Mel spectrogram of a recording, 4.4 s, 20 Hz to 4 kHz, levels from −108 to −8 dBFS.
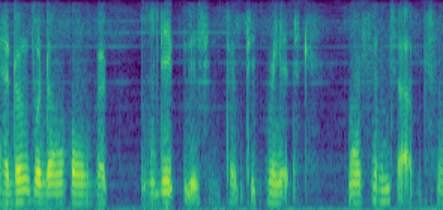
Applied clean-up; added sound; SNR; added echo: neural separator model SepFormer WHAM!.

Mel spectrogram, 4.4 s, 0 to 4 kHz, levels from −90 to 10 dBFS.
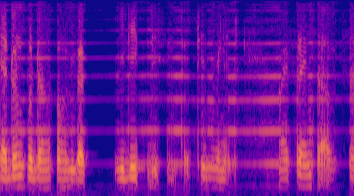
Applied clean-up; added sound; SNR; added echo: neural mask model RNNoise.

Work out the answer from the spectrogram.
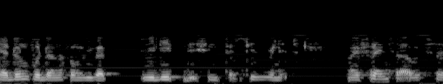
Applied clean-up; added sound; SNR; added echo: classical method spectral subtraction.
